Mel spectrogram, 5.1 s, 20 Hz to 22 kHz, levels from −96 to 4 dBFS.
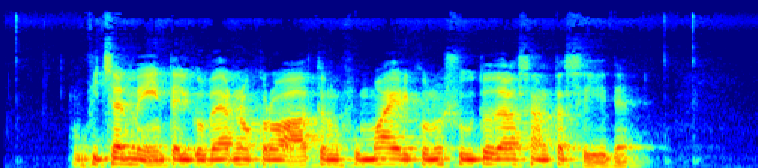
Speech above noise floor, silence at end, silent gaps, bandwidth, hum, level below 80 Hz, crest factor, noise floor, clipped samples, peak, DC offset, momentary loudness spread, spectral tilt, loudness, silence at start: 45 dB; 0.8 s; none; 6 kHz; none; -52 dBFS; 12 dB; -59 dBFS; under 0.1%; -2 dBFS; under 0.1%; 6 LU; -8.5 dB/octave; -14 LUFS; 0.5 s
